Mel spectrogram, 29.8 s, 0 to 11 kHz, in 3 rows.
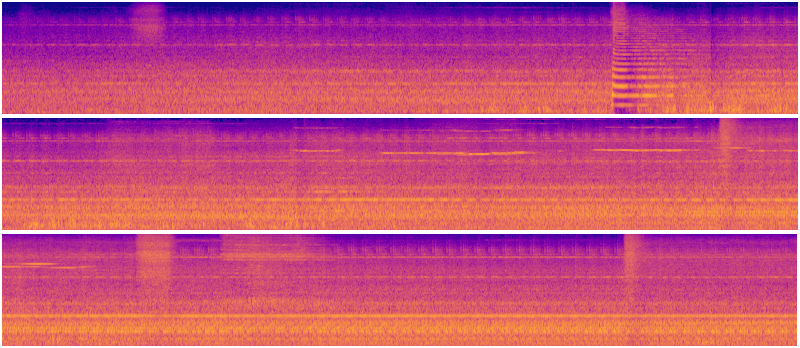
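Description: Freightliner Class 66 diesel-electric locomotive, with its two-stroke V12 engine, running as it hauls a container train slowly past, growing louder as it draws level. A short sharp tone comes about eight seconds in. From about ten seconds on there is a steady squeal from the train's wheels on the rails, with occasional clanks.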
